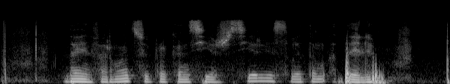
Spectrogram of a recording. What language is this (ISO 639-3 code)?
rus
